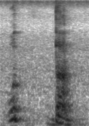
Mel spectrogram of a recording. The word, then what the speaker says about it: উদ্যান: হর্ষ দয় জফলা আকার দন্তেন্য, কিন্তু উচ্চারণ যখন করছি আমরা উদ্যান, একটু উদ বলে থেমে গিয়ে তখন আমরা দান বলছি।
